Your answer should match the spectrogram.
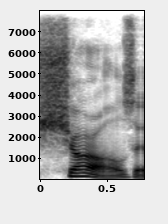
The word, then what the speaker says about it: Charles: And today it's pronounced as an SH sound in French. So Charles is actually Charles in modern French.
